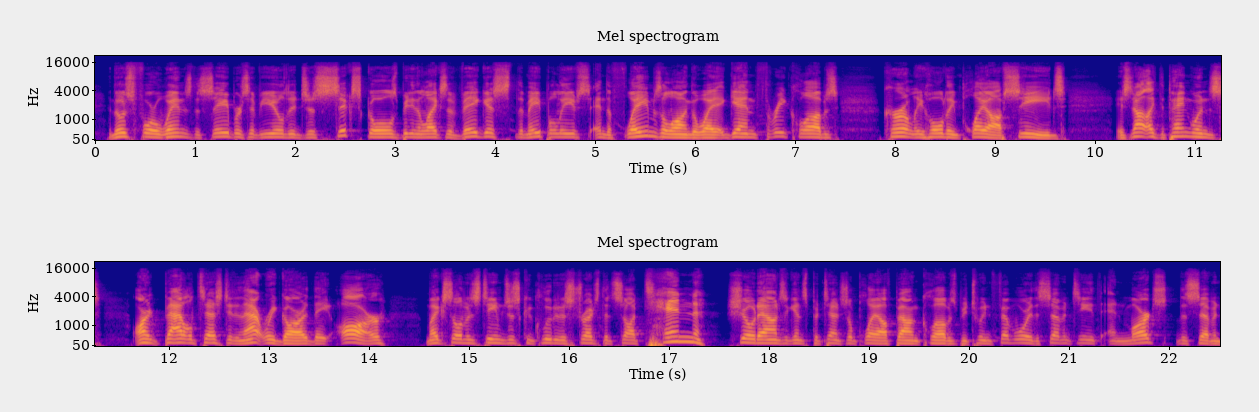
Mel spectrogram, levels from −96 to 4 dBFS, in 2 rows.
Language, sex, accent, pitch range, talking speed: English, male, American, 145-180 Hz, 175 wpm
